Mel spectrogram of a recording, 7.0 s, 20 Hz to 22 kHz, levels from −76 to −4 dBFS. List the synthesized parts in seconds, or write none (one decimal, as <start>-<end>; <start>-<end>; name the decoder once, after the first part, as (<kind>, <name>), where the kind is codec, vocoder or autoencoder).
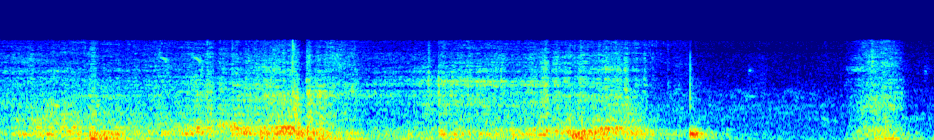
none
